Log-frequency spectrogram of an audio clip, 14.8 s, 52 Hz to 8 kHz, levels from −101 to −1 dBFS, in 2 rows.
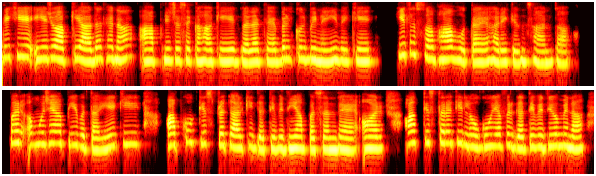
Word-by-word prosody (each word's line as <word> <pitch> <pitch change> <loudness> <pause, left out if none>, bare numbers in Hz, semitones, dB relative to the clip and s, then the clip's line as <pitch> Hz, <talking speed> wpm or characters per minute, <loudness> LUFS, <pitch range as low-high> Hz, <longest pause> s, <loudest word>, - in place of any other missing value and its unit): देखिए 295 +1 0
ये 270 0 -1
जो 275 0 0
आपकी 255 +1 +2
आदत 255 +3 0
है 275 - -3
ना 250 0 +3 0.3
आपने 235 +1 0
जैसे 245 0 -3
कहा 230 0 +1
कि 230 +1 -4
ये 235 0 +3
गलत 225 +1 +1
है 225 -1 +1
बिल्कुल 260 +1 -3
भी 255 -1 +3
नहीं 230 +2 +3
देखिए, 230 -1 0 0.3
ये 335 - +2
तो 355 0 -5
स्वभाव 265 -5 +1
होता 225 -2 -1
है 225 +1 +1
हर 230 -2 +1
एक 225 0 -2
इंसान 220 -1 -1
का। 210 -3 -5 0.4
पर 340 +1 +2
अ, 300 - -3
मुझे 320 +1 -3
आप 330 0 -1
ये 300 -1 -5
बताइए 240 -1 -1
कि 315 0 -7 0.3
आपको 295 +5 +4
किस 320 0 -6
प्रकार 285 -4 +2
की 265 +2 -9
गतिविधियाँ 240 +1 +3
पसंद 230 0 +3
है 225 -2 +3
और 245 0 +4 0.3
आप 340 +1 +4
किस 345 0 -6
तरह 335 -1 0
के 335 - -1
लोगों 270 -1 -2
या 280 0 -1
फिर 290 0 -4
गतिविधियों 265 +2 -2
में 285 0 -1
ना 240 -1 +3
250 Hz, 210 wpm, -20 LUFS, 230-285 Hz, 0.4 s, आपको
